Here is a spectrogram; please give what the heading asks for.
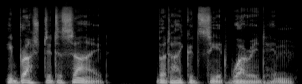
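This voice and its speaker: A man's voice: extremely low pitch, animated, normal speed, slightly rough, dry recording, studio quality, heavily acted. A man voicing a nervous, eager accountant who speaks hesitantly. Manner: hesitant, fretful. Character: nervous, eager middle-aged male accountant.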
